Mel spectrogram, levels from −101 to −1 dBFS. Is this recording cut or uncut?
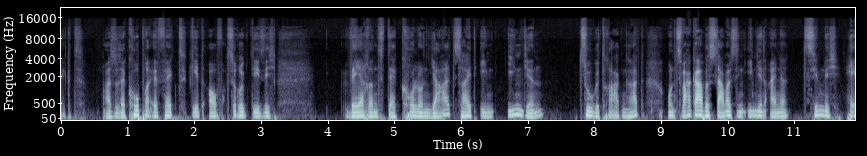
cut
